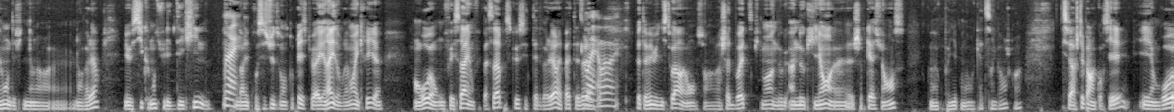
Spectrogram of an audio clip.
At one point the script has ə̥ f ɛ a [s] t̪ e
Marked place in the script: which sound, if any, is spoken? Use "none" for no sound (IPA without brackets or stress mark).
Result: ʃ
